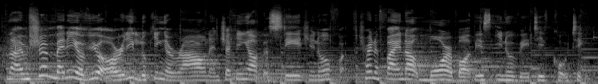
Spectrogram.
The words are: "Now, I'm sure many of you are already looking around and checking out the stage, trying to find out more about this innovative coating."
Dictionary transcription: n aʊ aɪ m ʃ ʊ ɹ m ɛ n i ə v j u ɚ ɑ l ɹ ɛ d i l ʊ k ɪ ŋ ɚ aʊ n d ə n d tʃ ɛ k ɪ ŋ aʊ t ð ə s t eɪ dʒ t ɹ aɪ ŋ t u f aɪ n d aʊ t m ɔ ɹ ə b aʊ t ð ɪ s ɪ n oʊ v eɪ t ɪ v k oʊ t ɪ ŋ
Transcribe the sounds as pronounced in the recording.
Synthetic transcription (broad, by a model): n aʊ aɪ m ʃ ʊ m ɛ n i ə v j u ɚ ɑ l ɹ ɛ d i l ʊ k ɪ ŋ ɚ aʊ n d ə n tʃ ɛ k ɪ ŋ aʊ t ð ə s t eɪ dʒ t ɹ aɪ ŋ t u f aɪ n d aʊ t m ɔ ɹ ə b aʊ t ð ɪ s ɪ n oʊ v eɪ t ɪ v k oʊ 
